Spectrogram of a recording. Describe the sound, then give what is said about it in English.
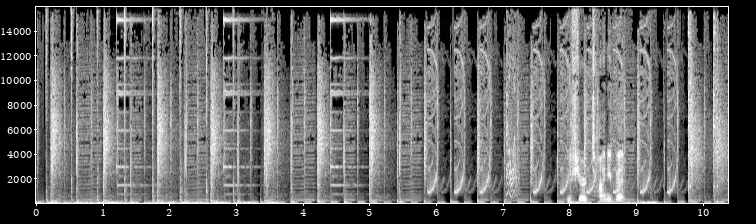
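Springy cartoon boing effects from the Bunny Hop rhythm tapping video game, with many quick bouncing boings in a fast, steady beat over backing music. “If you're a tiny bit too early, it'll make a eerie kind of noise instead of the boing.”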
